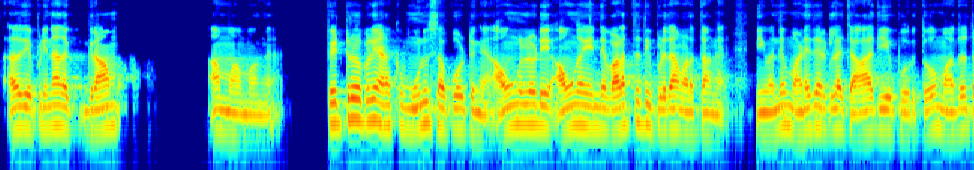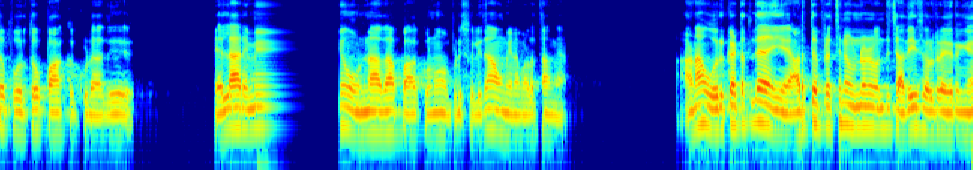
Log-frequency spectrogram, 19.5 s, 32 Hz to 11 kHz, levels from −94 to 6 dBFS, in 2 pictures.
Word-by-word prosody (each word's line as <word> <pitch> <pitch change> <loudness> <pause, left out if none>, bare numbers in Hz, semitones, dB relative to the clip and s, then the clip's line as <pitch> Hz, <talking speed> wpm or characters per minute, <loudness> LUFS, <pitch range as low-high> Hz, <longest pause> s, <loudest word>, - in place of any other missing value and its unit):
அதாவது 145 +1 +3
எப்பிடின்னா 145 +2 -1
அது 145 - +4 0.2
கிராமம் 145 +3 +3 1.0
ஆமா, 125 -3 -2
ஆமாங்க. 105 -1 -7 0.6
பெற்றோர்களும் 175 +1 +4
எனக்கு 150 0 -1
முழு 150 +5 0
சப்போர்டுங்க. 135 -4 0 0.2
அவுங்களுடைய 155 0 +1
அவங்க 155 +1 +2
என்ன 145 -1 0
வளர்த்தது 155 +3 +3
இப்பிடி 130 -1 -2
தான் 135 -2 +3
வளர்த்தாங்க. 115 -2 -1 0.4
"நீ - - -3
வந்து 140 +5 -1
மனிதர்கள 135 +2 +1
ஜாதிய 125 +3 +2
பொறுத்தோ, 115 +3 -4
மதத்தப் 135 +3 -3
பொறுத்தோ 125 +2 -2
பார்க்கக் 115 -2 -4
கூடாது 105 +1 -4 1.1
எல்லாரையுமே 140 +1 +3 0.9
ஒண்ணா 125 +1 +2
தான் 125 0 -1
பாக்கணும்." 110 +1 -4
அப்பிடி 105 - -11
சொல்லித் 105 +6 -5
தான் 135 - +2
அவங்க 120 -3 -4
என்னை 110 - -6
வளர்த்தாங்க. 110 -1 -6 1.3
ஆனா, 155 - +3
ஒரு 135 +1 +3
கட்டத்துல 155 +3 +3 0.2
எ 115 - +2
அடுத்த 120 - +2
பிரச்சனை 155 +2 -1
உன்ணோண்ணு 145 0 +1
வந்துச்சு. 140 0 0
அதையும் 140 +1 0
சொல்றேன். 125 -1 +1
இருங்க. 120 -1 -3
135 Hz, 145 wpm, -21 LUFS, 120-145 Hz, 1.3 s, அது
